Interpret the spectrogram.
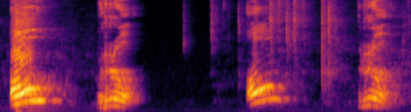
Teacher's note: Por isso ele está decrescendo. É um ditongo que sai do som forte e vem para o som fraco.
